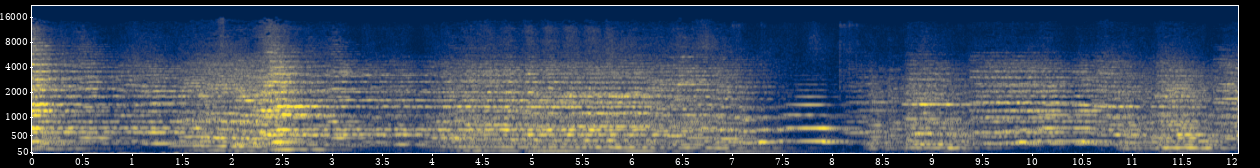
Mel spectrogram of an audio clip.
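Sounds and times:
orchestra playing sustained chords: 0.0 - 12.0.

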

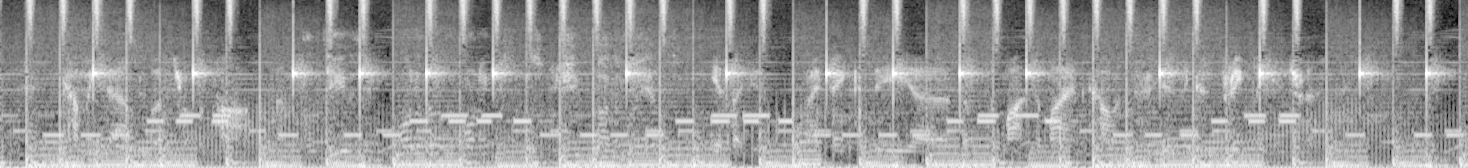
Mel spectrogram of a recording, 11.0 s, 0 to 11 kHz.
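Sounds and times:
instrumental hip-hop beat: 0.0 - 11.0.

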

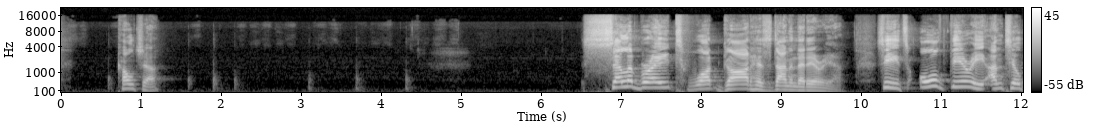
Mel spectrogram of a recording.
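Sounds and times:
pen strokes on screen: 1.5 - 5.0.

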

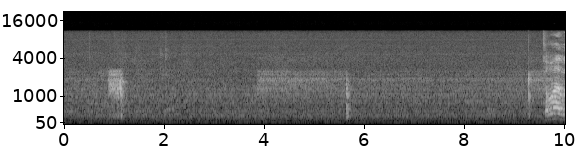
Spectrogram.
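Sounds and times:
radio channel hiss: 0.0 - 1.8, 3.4 - 10.0
sharp radio click: 0.9 - 1.3, 9.2 - 9.7.

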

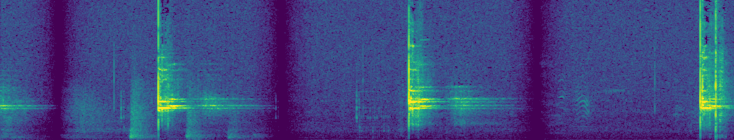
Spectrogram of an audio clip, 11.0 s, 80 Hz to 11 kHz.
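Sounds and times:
metal bat hitting ball: 0.0 - 0.6, 1.9 - 4.1, 6.1 - 7.2, 10.5 - 11.0.

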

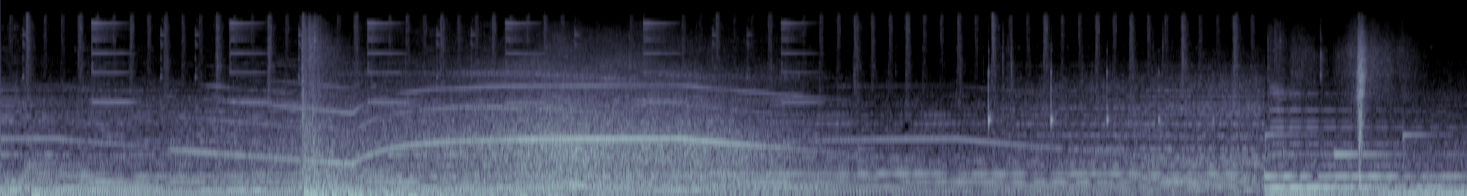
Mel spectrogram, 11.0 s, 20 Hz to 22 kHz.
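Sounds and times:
background music: 0.0 - 11.0
police siren wailing: 0.1 - 6.8.

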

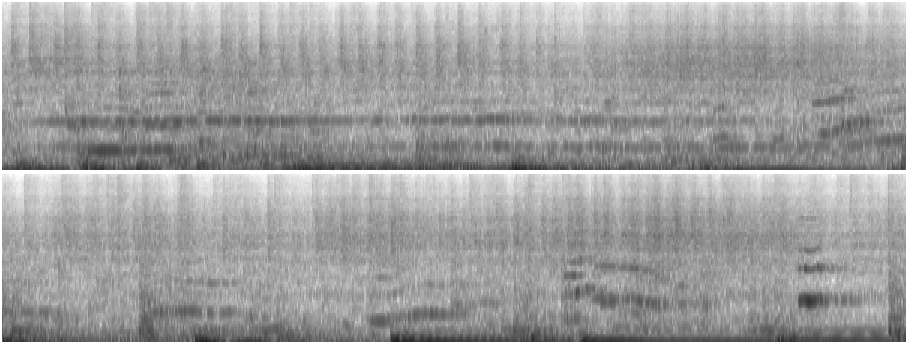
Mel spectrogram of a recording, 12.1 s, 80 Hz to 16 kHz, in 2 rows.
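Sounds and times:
live ensemble music: 0.0 - 12.0.

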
